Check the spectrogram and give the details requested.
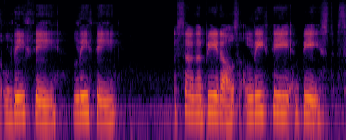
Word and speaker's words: Lethe: Oh my gosh, so this is actually pronounced Lethe.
